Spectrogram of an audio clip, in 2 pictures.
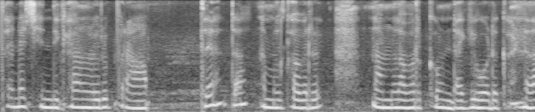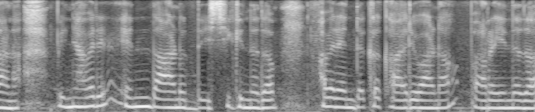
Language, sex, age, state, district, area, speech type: Malayalam, female, 18-30, Kerala, Idukki, rural, spontaneous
